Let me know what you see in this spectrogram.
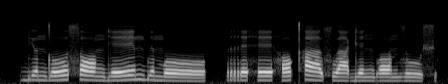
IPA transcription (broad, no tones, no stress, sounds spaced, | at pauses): bʲ ʊː n d oː s ɔː ŋ ɡ eː m b e m oː | r e h eː h ɔ kʰ aː sʷ aː ɡ e ŋ ɡ ɔː n z u ʃ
